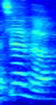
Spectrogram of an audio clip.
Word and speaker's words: Tiana: Parce que j'ai très mal prononcé là, non? Tiana.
